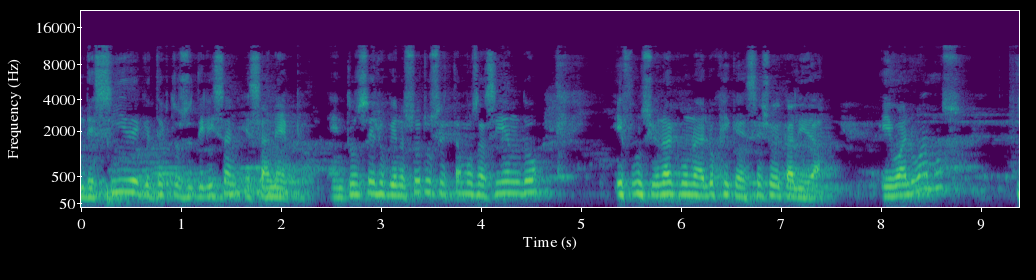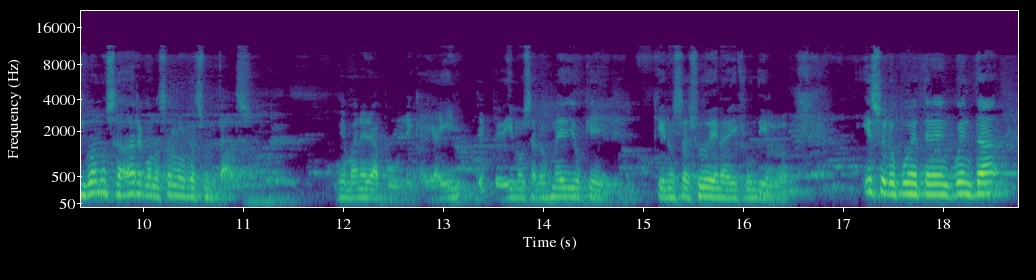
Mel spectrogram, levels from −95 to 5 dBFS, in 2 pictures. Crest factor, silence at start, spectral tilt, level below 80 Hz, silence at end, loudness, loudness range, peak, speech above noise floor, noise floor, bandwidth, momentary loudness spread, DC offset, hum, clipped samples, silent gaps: 20 dB; 0 s; -7 dB/octave; -58 dBFS; 0 s; -24 LUFS; 6 LU; -4 dBFS; 25 dB; -48 dBFS; 11.5 kHz; 18 LU; under 0.1%; none; under 0.1%; none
